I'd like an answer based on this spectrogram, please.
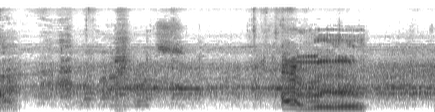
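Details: Tua, a male pet Bullmastiff, talks and whines because he wants to eat: after faint soft sounds, one wavering, vocal whine of under a second dips and then holds steady before stopping, over a quiet indoor hum.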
